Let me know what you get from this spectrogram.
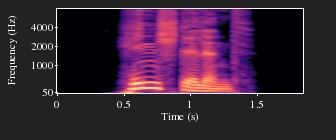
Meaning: present participle of hinstellen
- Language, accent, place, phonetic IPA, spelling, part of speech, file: German, Germany, Berlin, [ˈhɪnˌʃtɛlənt], hinstellend, verb, De-hinstellend.ogg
